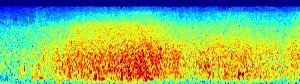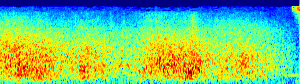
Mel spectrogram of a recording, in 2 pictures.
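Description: Sea waves washing in, a surf sound effect that swells and eases in slow surges.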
